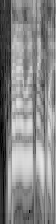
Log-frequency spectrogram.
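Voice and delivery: quick retold whine of protest; mimicked protest. Mimics the girl's protest mid-quarrel.

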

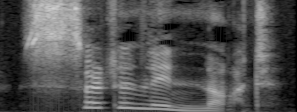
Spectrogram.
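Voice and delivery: high, loud, offended correction; indignant. A narrator's reading. Master rejects the wrong name.

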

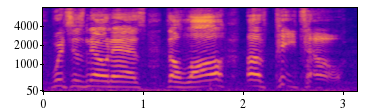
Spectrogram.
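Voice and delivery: usual speaking voice

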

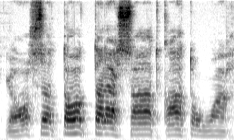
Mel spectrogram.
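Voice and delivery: hammed-up villain's warning; shouted threat. A narrator's reading. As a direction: drag out the threat at full volume. Stranger threatens over the phone.

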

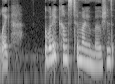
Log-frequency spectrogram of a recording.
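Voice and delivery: ordinary talk, nothing marked

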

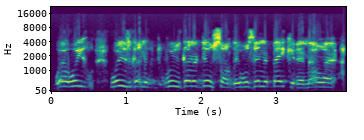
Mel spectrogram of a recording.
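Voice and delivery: lightly voiced promoter stammering an excuse; Bill making excuses. Bill's excuse in retold argument.

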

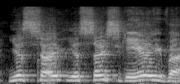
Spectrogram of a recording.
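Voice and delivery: high, loud sarcastic taunt; mock fear. Sales rep taunting the tough guy, mock fear. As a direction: act scared to make fun of him.

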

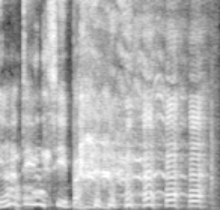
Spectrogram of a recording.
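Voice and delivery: laughing through the words. Real, not acted. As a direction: chuckle it out. Laughing praise.

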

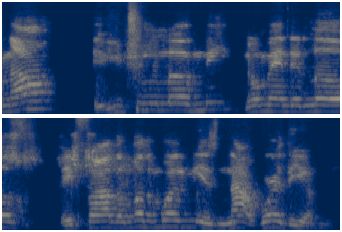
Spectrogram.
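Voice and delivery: high, firm, no-nonsense reply; Jesus answering firmly. Retold or imitated. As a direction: speak as a teacher settling it. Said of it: "But it's like".

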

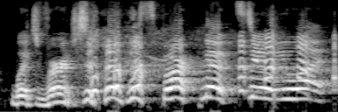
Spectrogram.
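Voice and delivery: high, laughing question; real amused giggle. Real, not acted. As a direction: laugh it out, half-joking. Laughing over which story to tell.

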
